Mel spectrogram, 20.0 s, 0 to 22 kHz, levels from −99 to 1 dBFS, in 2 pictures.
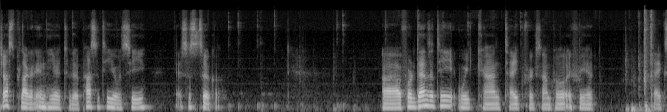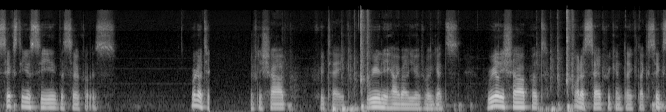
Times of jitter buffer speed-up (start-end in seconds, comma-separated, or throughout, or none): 8.70-9.11, 15.86-18.00, 18.72-19.86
